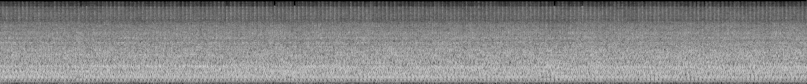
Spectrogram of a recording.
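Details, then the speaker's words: MTD Murray riding mower, about 7 years old, small single-cylinder engine running after fuel-flow check and solenoid work: steady, even buzz with no surging or missing; everything seems to work, normal running. "that's good seems like everything wants to work so that's good"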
